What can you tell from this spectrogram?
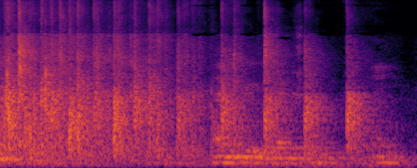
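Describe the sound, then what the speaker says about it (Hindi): Audience clapping at a community event for the release of a community magazine at a library, honouring a temple president: a steady run of distinct claps, fairly close, with a voice speaking briefly over them. "आप सब लोगों ने तालियां बजानी है।"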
